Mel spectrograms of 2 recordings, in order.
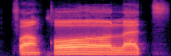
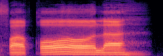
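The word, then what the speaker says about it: فقالت: Contoh misalkan ini faqolat. Nah, jangan dibaca faqolah.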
